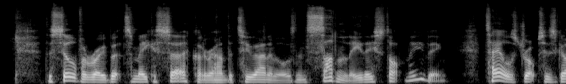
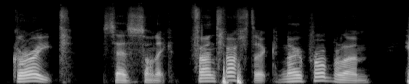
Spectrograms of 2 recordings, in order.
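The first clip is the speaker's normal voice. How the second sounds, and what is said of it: Strained voice through gritted teeth. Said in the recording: “His voice sounds strange as it squeezes past gritted teeth. ... That was acting.”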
